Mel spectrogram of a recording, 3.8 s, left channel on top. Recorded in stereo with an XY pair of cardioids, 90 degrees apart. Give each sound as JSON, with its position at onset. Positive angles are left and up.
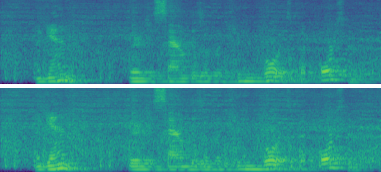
{"t": 0.3, "sound": "a man speaking", "azimuth_deg": -70, "distance_m": 1.7}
